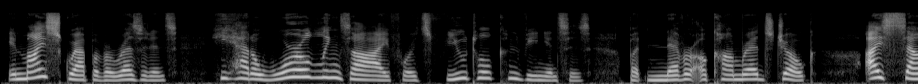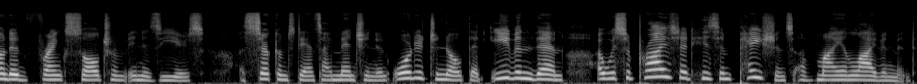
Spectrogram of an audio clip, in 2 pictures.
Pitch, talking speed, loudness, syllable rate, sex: 230 Hz, 145 wpm, -22 LUFS, 4.6 syllables/s, female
